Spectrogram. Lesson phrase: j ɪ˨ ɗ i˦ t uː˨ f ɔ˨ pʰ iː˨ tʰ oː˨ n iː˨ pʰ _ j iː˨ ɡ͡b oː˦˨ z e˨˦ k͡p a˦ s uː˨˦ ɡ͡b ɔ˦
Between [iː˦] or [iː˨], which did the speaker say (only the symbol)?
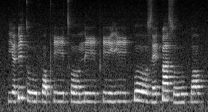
iː˨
